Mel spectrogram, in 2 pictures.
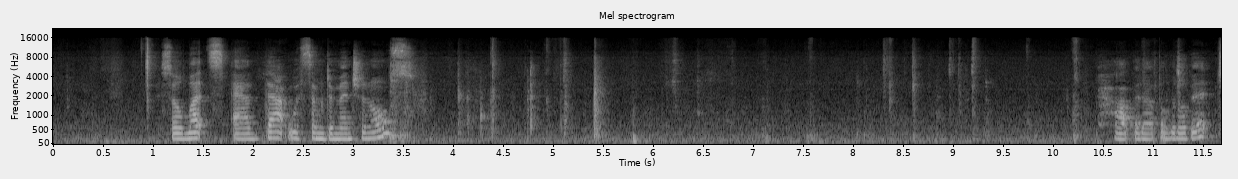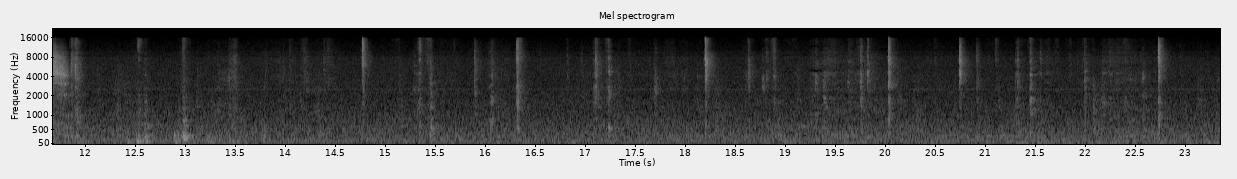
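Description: Paper rustles and crinkles as it is handled up close.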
